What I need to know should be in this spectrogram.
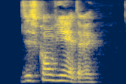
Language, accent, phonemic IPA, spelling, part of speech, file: French, Canada, /dis.kɔ̃.vjɛ̃.dʁɛ/, disconviendraient, verb, LL-Q150 (fra)-disconviendraient.wav
- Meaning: third-person plural conditional of disconvenir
